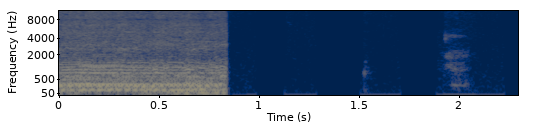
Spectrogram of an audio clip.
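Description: Loud bee buzzing drones steadily for under a second, then cuts off abruptly, leaving near silence broken by a couple of faint, brief rustles.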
